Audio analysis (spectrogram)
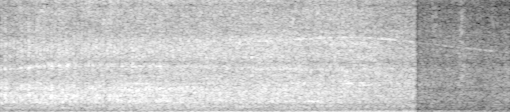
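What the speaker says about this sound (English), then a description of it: "Thank you, truck." A truck passes close on a mountain road in Georgia, its loud engine roar and tyre rumble sustained before cutting away abruptly to quieter ambience.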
